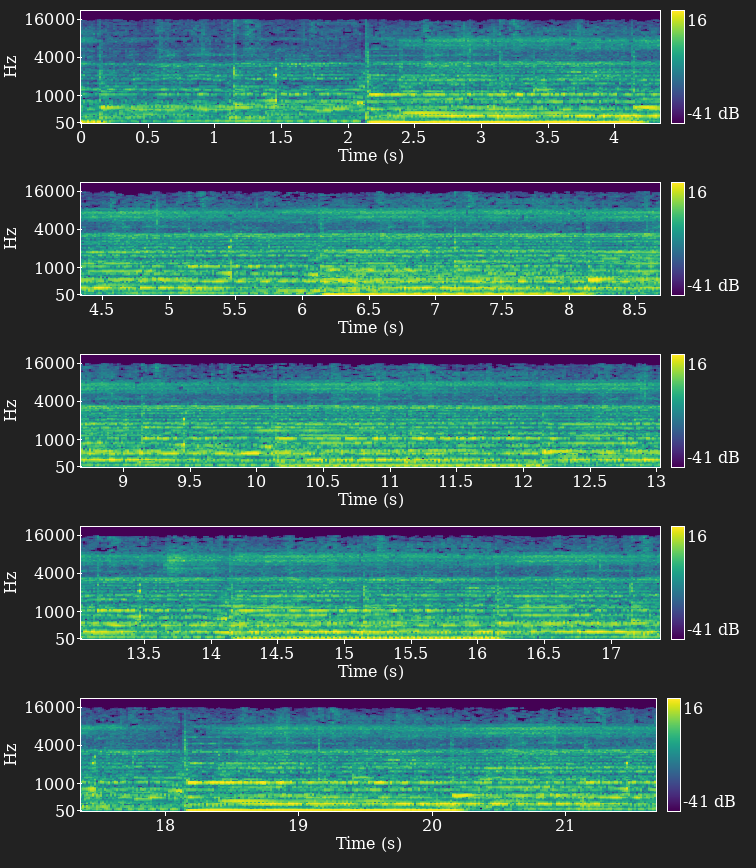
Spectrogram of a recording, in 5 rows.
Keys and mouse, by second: 1.1 click, 3.5 middle click, 6.1 click, 10.9 click, 13.9 middle click, 15.7 click.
